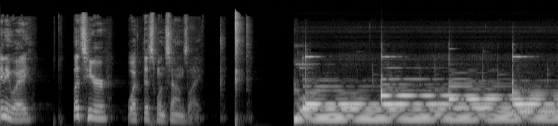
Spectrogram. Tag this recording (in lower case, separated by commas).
keyboard (musical), speech, music, musical instrument, synthesizer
